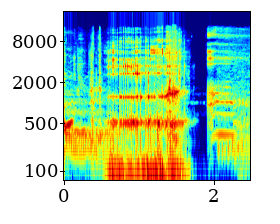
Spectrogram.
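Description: Cartoon sound effect of a character passing gas: one deep, rough blast about a second long, starting about half a second in and cutting off suddenly. It is the involuntary gas brought on by a spiked drink.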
